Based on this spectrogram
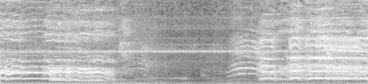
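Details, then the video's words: Tiered-crowing Kokok Balenggek rooster of Solok, West Sumatra: a bright crow slides downward and fades, a soft rising note bridges the pause, then another loud crow restarts and holds steady. "Ayam kukuak balenggek ayam asli solok sumbar"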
